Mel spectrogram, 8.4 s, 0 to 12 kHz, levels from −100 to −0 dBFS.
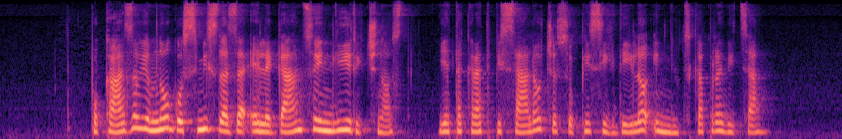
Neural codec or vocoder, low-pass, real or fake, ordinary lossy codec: none; 10.8 kHz; real; Opus, 24 kbps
